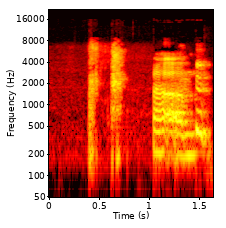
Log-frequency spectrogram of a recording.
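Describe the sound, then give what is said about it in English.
A male dog lets out two quick huffing snorts, then a longer, high, whiny yelp with a short squeal after it, sounding eager and worked up. “sorry, we're laughing at the dog because he's being crazy.”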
